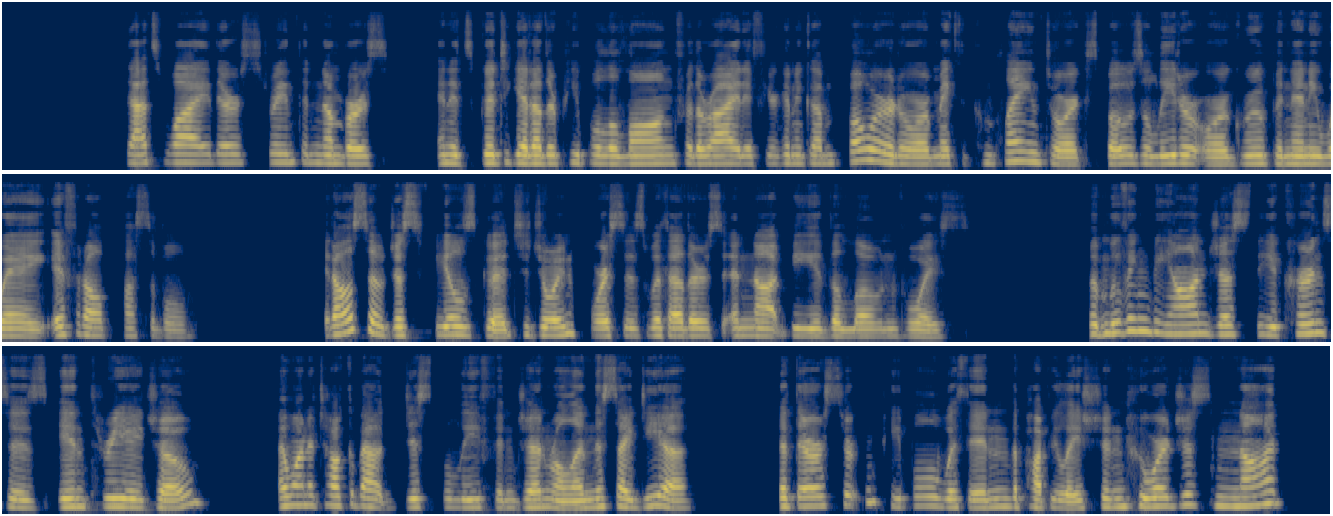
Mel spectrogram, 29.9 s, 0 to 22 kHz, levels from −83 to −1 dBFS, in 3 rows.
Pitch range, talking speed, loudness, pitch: 175-210 Hz, 175 wpm, -23 LUFS, 190 Hz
